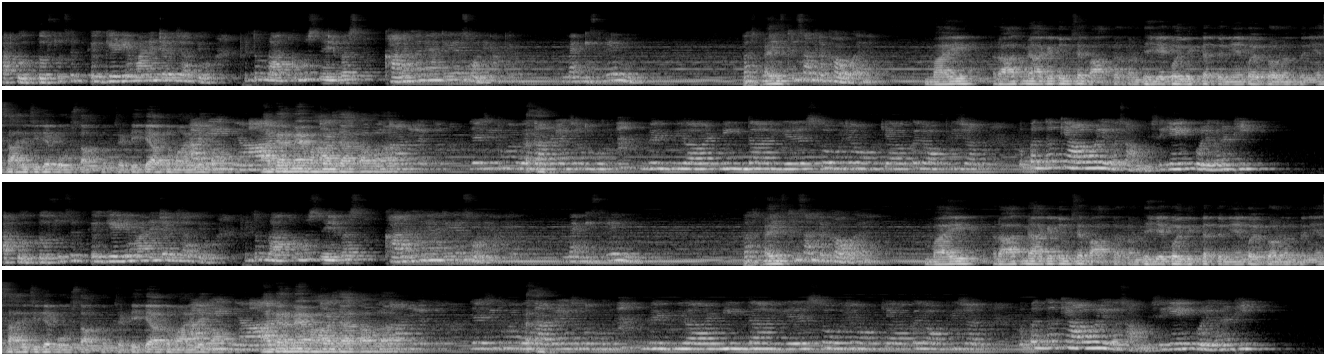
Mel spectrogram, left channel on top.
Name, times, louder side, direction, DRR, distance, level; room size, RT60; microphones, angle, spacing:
voice 1, 0.0-3.6 3.8-5.2 5.6-6.4 7.4-8.7 15.1-16.0 16.3-25.7, equal, 35° left, -3 dB, 1.0 m, -21 dB
sound 1, 3.9-23.6, right 2 dB, 30° right, 0.7 m, -32 dB
voice 2, 9.2-15.5 15.8-17.2 18.5-18.6, equal, 5° right, -3 dB, 0.3 m, -18 dB
3.3 x 2.8 x 3.8 m, 0.89 s
head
